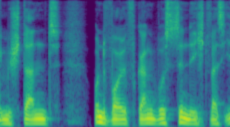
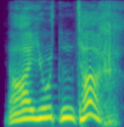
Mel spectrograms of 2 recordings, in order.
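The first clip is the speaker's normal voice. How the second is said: high, loud hesitant greeting; 9 dB louder than usual. Acted. Woman greets the new neighbour at her door, hesitant. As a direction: greet with some reserve, pitched high. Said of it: "sagte die Frau zögerlich".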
